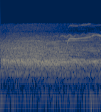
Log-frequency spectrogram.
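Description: Large rally crowd cheering and shouting in a steady wash of voices, with a thin high tone rising briefly about one and a half seconds in.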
